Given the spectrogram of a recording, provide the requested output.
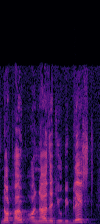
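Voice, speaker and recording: A man giving a welcome and announcements in a small church, loud and chatty, with many fillers. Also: high-pitched, moderate pace, husky.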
